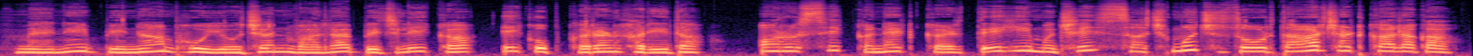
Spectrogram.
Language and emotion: Hindi, fearful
